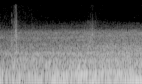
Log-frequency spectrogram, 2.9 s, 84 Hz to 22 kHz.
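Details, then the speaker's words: 2013 BMW X3 driving straight at a steady 45–60 mph: deep droning groan. Scope microphones on both rear wheels show the passenger-side rear much louder, so a worn right rear wheel bearing, not the front. "a groaning noise while driving when it got dropped off i quickly went for a test drive up and down the street and i can right off the bat tell that it was not in the front as far as the noise but yes it was a wheel bearing type noise"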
